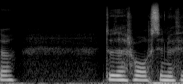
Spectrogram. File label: "rhos", Welsh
